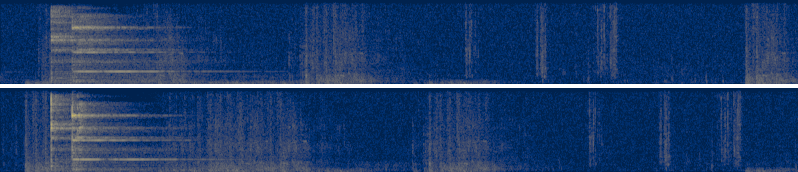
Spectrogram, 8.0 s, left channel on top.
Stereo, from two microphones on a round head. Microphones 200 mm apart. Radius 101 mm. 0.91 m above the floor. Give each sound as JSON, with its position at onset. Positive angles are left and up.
{"t": 0.5, "sound": "cutlery clinking", "side_deg": -75, "distance_m": 0.8}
